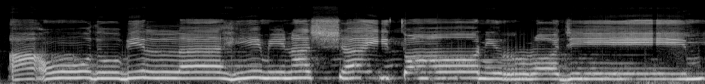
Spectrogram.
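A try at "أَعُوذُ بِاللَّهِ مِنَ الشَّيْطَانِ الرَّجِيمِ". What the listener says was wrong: Oke, Jangan sampai dia ditebalkan tapi tonya jadi kepanjangan. 2 harokat Bunda. Kayak yang awal kadar panjang tonya. A'udzu billahi minasyaitonir rajim.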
